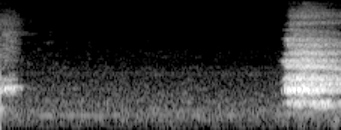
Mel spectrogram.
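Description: A man's voice breaks off, followed by near silence. Near the end comes a short, sharp intake of breath.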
